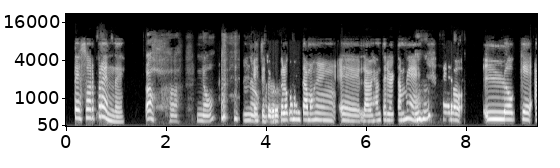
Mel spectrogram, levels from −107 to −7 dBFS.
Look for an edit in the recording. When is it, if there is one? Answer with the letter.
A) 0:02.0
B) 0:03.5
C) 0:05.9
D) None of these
B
